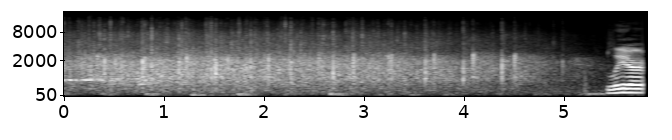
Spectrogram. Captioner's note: cheering, applause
